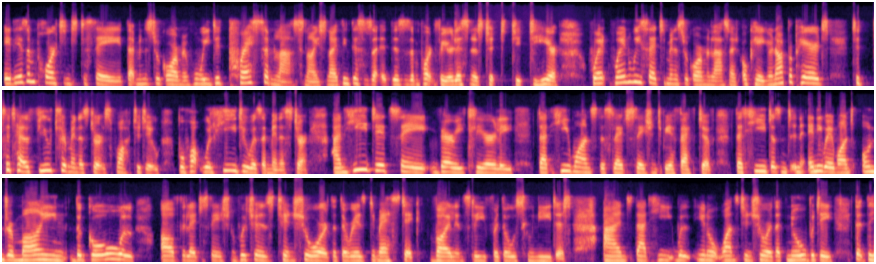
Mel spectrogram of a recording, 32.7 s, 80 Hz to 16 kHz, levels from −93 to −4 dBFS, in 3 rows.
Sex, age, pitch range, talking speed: female, 30-49, 175-215 Hz, 215 wpm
